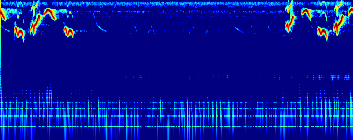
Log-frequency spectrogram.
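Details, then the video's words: Lively cinereous tit song meant to provoke a rival into singing: two bursts of quick, high slurred chirps, rising and dropping, separated by about two seconds of near silence. "GELATIK BATU GACOR BIKIN LAWAN EMOSI !!! LANGSUNG NYAUT !!"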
